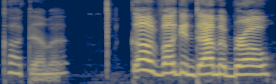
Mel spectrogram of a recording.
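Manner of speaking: ordinary talk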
